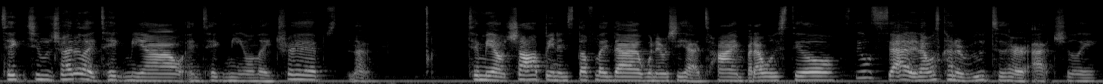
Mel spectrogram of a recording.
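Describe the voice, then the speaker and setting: A woman in a Colombian accent talks at a moderate pace, her pitch fairly low with ordinary variation. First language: Spanish. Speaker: vlogger. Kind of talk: storytime vlog. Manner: casual, filler-heavy.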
